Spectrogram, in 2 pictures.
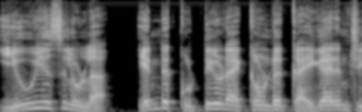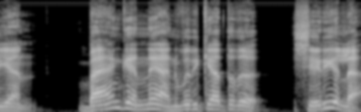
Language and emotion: Malayalam, angry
